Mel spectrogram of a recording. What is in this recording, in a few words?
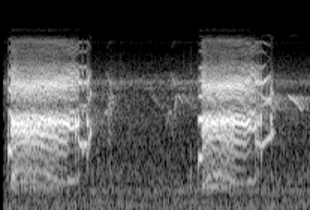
Baby Gray Squirrel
